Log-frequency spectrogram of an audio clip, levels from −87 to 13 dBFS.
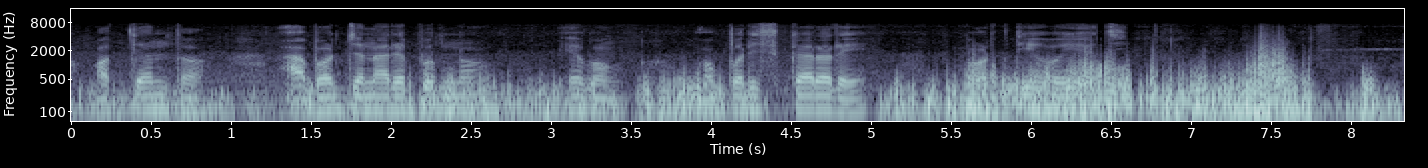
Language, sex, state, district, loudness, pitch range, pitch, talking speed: Odia, male, Odisha, Khordha, -17 LUFS, 95-110 Hz, 105 Hz, 50 wpm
